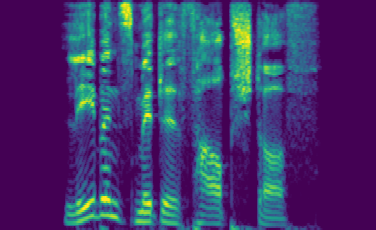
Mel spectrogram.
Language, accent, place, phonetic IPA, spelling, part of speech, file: German, Germany, Berlin, [ˈleːbn̩sˌmɪtl̩ˌfaʁpʃtɔf], Lebensmittelfarbstoff, noun, De-Lebensmittelfarbstoff.ogg
- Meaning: food colouring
